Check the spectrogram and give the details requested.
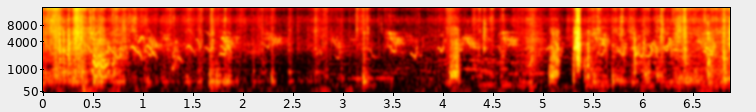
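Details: Baby pheasants feeding happily on new food; thin, high sliding peeps come in scattered bursts, broken by sharp pecking taps and brief pauses.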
